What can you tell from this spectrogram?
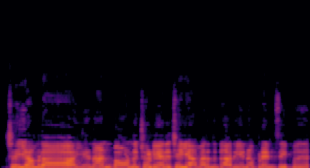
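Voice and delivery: high, loud triumphant boasting; proud friend bragging over the phone; boastful brag. Acted.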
